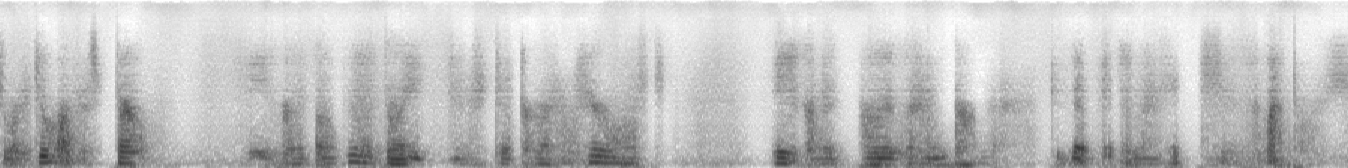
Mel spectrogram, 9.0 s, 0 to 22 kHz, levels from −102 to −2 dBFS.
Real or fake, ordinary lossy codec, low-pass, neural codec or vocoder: fake; none; none; codec, 44.1 kHz, 0.9 kbps, DAC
